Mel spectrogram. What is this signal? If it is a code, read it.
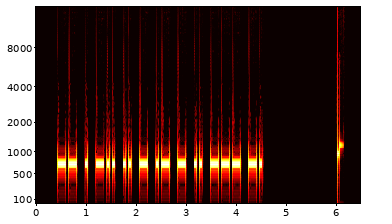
Morse code, heard as a keyed tone, about 22 wpm, 700 Hz. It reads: MEDITATION
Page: morse-code-ninja-practice-22wpm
